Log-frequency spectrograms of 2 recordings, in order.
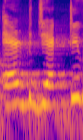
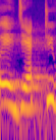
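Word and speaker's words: adjective: एडजेक्टिव, इसको एडजेक्टिव नहीं पढ़ना, इसमें डी साइलेंट है, इसको एडजेक्टिव बोलना है।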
